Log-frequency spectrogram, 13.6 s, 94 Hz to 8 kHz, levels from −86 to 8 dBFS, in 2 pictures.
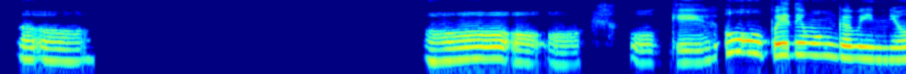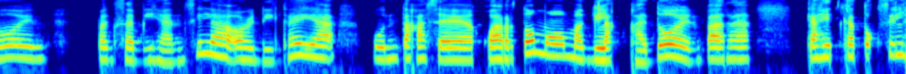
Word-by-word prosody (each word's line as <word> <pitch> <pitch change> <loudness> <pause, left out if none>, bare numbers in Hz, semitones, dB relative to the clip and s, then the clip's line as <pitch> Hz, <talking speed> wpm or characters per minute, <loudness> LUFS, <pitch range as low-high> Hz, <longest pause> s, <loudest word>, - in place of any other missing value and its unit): Oo. 220 -2 -9 2.5
Oh, 230 +3 -4
oo 175 -3 -10 0.3
okey, 190 +3 -12
oo 345 -2 -1
puwede 305 0 +1
mong 290 -2 -6
gawin 245 -2 -2
yun 245 +1 -3 0.4
pagsabihan 220 -3 -5
sila 305 +3 +2
or 230 -1 +1
di 210 -1 -12
kaya 275 0 +1 0.3
punta 245 +1 -1
ka 245 - +2
sa 225 -1 +3
kuwarto 240 +7 +5
mo 295 -5 +4
mag-lock 225 -4 +3
ka 195 -1 -4
dun 255 -3 +5
para 235 0 +2 0.4
kahit 260 +1 +1
katok 275 0 +1
sila 300 0 -4
235 Hz, 115 wpm, -23 LUFS, 220-270 Hz, 2.5 s, kuwarto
